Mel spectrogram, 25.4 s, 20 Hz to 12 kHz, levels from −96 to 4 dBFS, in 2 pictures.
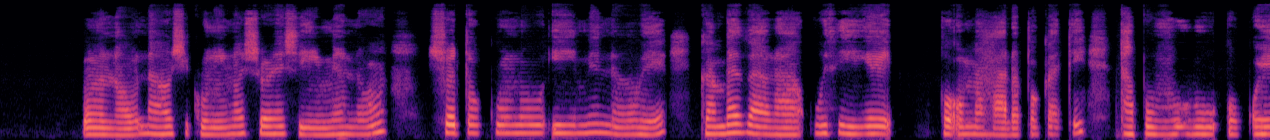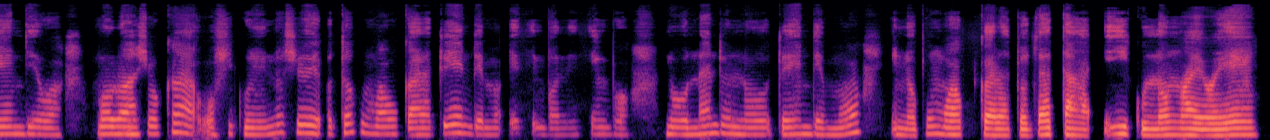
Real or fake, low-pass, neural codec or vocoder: fake; 10.8 kHz; codec, 44.1 kHz, 2.6 kbps, DAC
